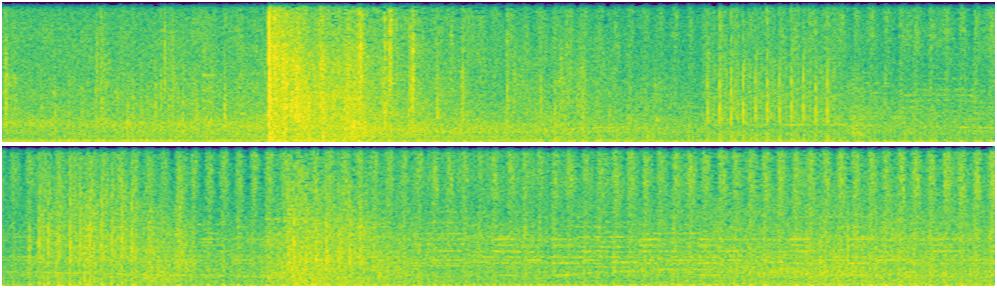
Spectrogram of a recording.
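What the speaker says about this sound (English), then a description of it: "A helicopter has been dispatched." A helicopter flies overhead with a steady, rapid rotor chop throughout, loud and continuous, with a sharp bang early on and a few heavier thuds mixed in.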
